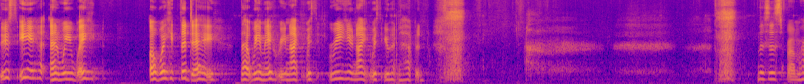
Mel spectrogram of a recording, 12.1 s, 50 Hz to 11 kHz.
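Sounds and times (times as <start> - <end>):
sharp breath in: 8.0 - 11.2.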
